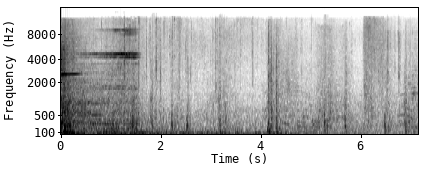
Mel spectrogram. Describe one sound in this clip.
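Footsteps crunch softly on dirt and leaves.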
